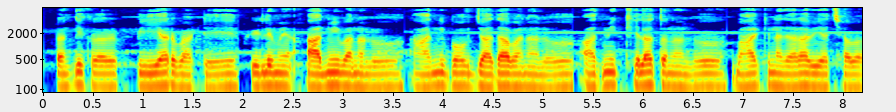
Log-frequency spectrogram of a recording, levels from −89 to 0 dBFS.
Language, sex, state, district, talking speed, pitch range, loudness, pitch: Bhojpuri, male, Uttar Pradesh, Deoria, 170 wpm, 115-120 Hz, -19 LUFS, 115 Hz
